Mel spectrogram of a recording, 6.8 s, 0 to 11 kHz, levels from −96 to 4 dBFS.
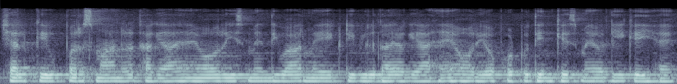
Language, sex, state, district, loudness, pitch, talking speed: Hindi, male, Himachal Pradesh, Shimla, -17 LUFS, 125 Hz, 220 wpm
